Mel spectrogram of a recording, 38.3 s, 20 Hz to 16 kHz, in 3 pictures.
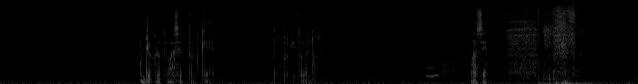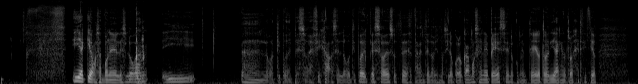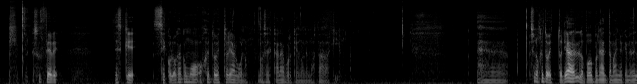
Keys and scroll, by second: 21.4 super+d, 30.6 super+z, 32.4 alt+super+0, 33.7 alt+super+-.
